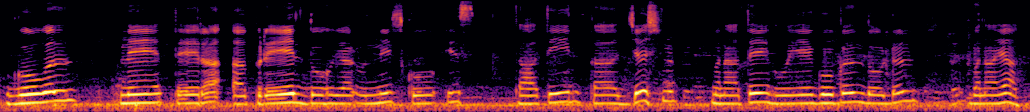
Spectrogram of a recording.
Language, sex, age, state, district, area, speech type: Urdu, male, 30-45, Delhi, Central Delhi, urban, read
